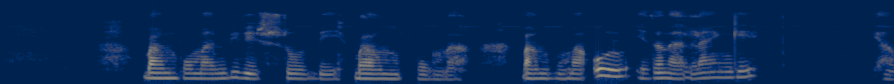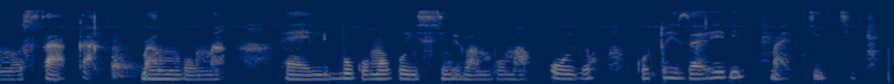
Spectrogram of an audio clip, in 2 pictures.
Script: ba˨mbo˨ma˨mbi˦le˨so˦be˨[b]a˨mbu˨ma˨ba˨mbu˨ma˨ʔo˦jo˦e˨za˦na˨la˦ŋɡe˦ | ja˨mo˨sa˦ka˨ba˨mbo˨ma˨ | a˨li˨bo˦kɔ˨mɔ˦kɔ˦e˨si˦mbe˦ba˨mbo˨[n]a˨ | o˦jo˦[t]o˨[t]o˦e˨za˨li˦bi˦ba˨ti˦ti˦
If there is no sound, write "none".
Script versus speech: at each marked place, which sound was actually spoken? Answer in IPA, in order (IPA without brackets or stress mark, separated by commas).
b, m, k, t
